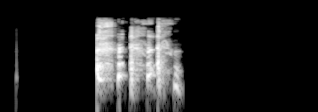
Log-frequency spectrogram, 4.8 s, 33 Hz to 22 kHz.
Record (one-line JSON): {"three_cough_length": "4.8 s", "three_cough_amplitude": 29676, "three_cough_signal_mean_std_ratio": 0.29, "survey_phase": "beta (2021-08-13 to 2022-03-07)", "age": "18-44", "gender": "Male", "wearing_mask": "No", "symptom_fatigue": true, "symptom_onset": "13 days", "smoker_status": "Ex-smoker", "respiratory_condition_asthma": false, "respiratory_condition_other": false, "recruitment_source": "REACT", "submission_delay": "1 day", "covid_test_result": "Positive", "covid_test_method": "RT-qPCR", "covid_ct_value": 36.9, "covid_ct_gene": "E gene", "influenza_a_test_result": "Negative", "influenza_b_test_result": "Negative"}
